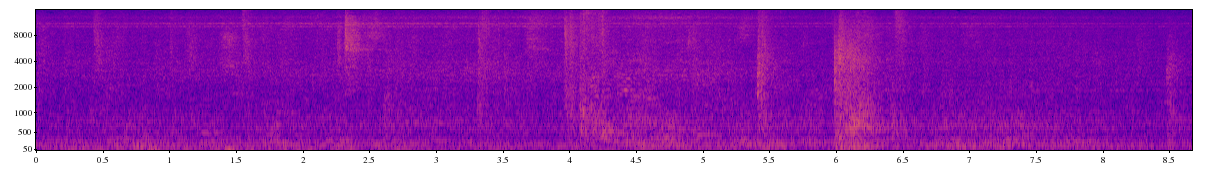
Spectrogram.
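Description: Steady low rumble of airport walkway ambience with a few sharp knocks and thumps, the loudest about six seconds in.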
